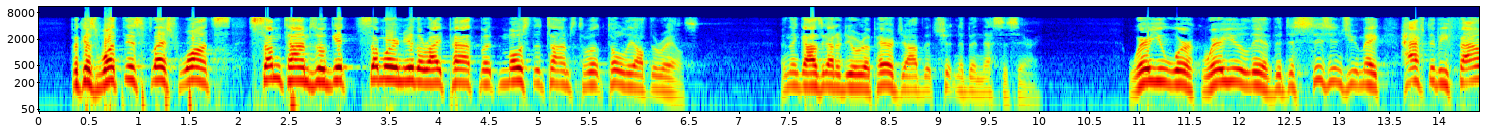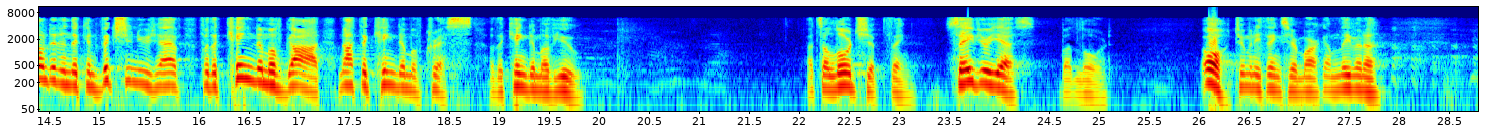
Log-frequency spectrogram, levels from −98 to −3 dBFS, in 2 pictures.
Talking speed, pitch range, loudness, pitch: 180 wpm, 135-205 Hz, -15 LUFS, 175 Hz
